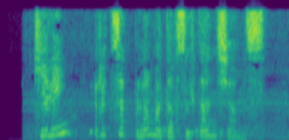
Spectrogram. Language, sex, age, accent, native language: Uzbek, female, 18-24, Navoiy, Uzbek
